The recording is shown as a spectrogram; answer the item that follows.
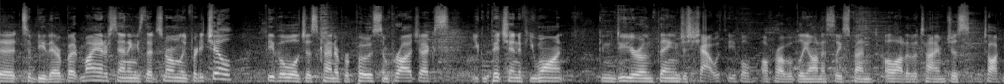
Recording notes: interviews speakers & attendees live from Lambda Days 2023!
